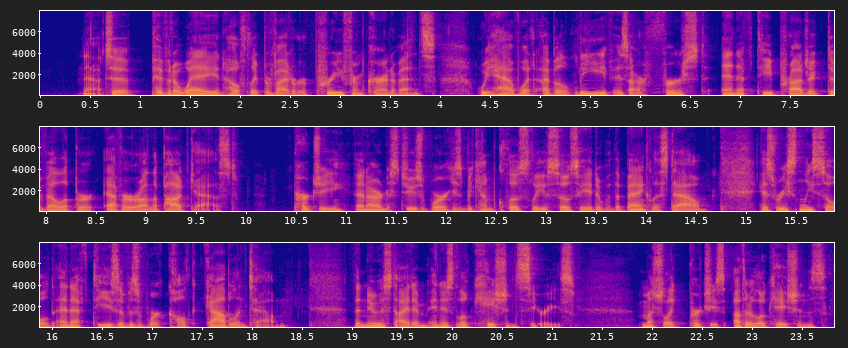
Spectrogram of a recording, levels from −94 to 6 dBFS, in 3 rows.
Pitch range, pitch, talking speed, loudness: 85-110 Hz, 95 Hz, 155 wpm, -26 LUFS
